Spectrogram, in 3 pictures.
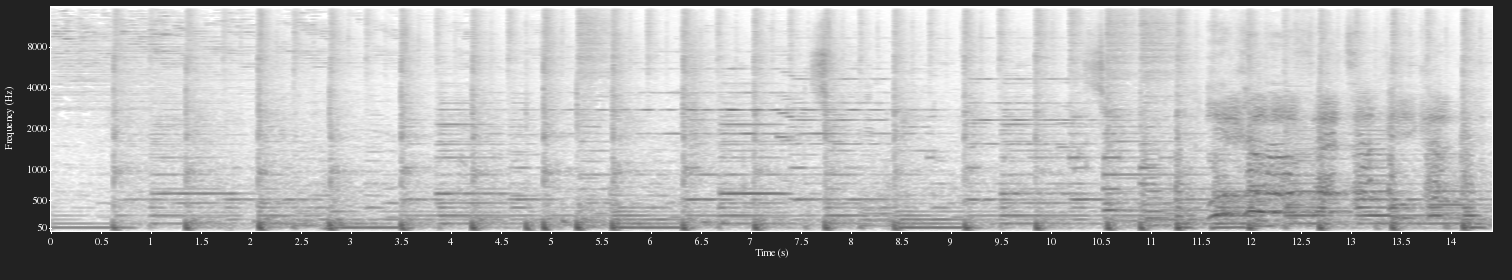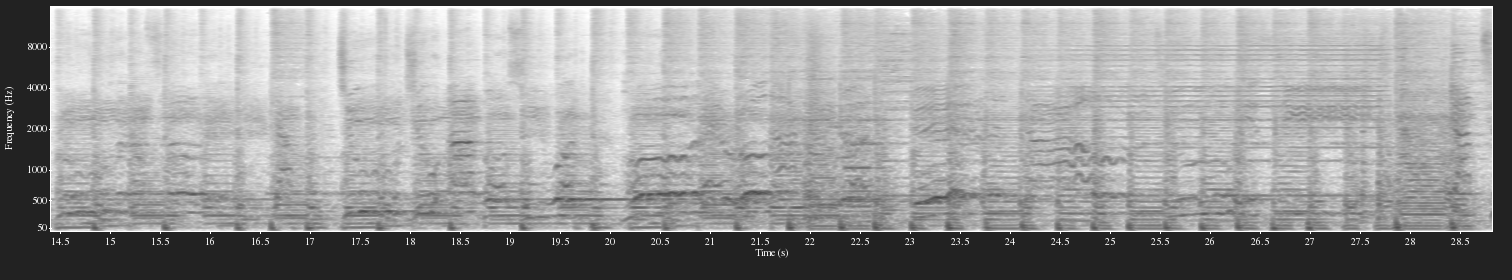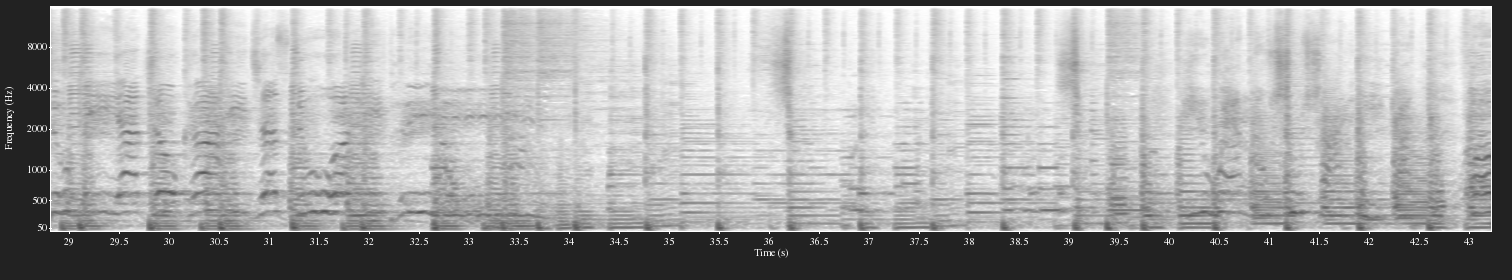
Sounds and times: Music: 0.0s - 43.2s.

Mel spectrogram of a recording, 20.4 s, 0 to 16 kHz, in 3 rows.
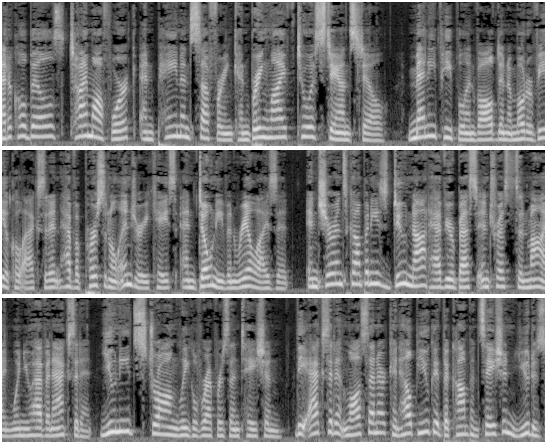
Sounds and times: Speech: 0.0s - 20.3s.

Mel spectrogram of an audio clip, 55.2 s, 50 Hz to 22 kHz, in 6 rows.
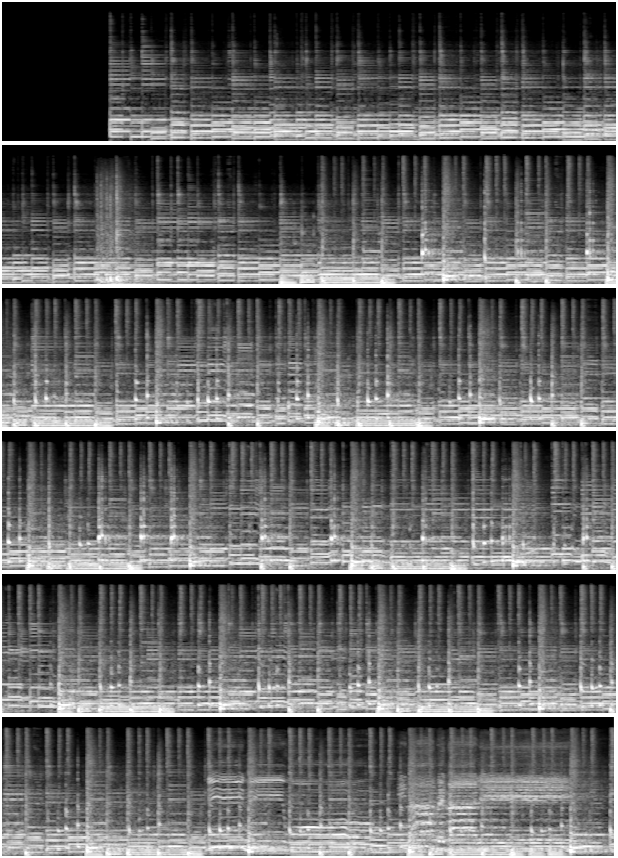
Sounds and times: Guitar: 1.6s - 55.2s.

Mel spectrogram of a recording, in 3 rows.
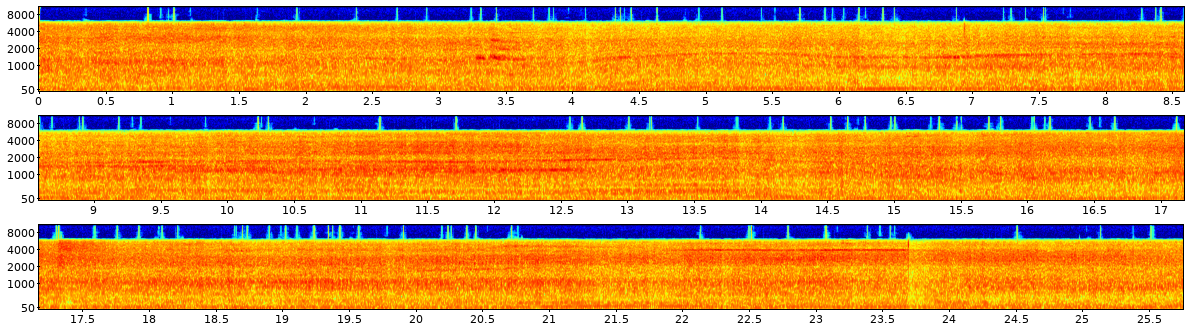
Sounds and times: Bus: 0.0s - 25.7s
Outside, urban or manmade: 0.0s - 25.7s.

